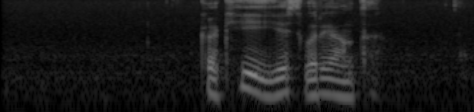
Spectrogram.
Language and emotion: Russian, neutral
